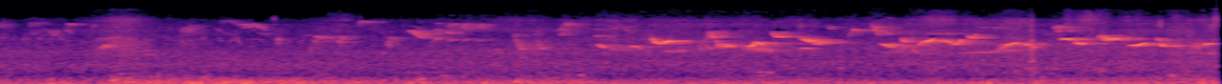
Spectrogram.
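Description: Small songbirds singing in the trees: runs of short, quick, high chirping notes from several birds, busier in the second half, over a low steady rumble.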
